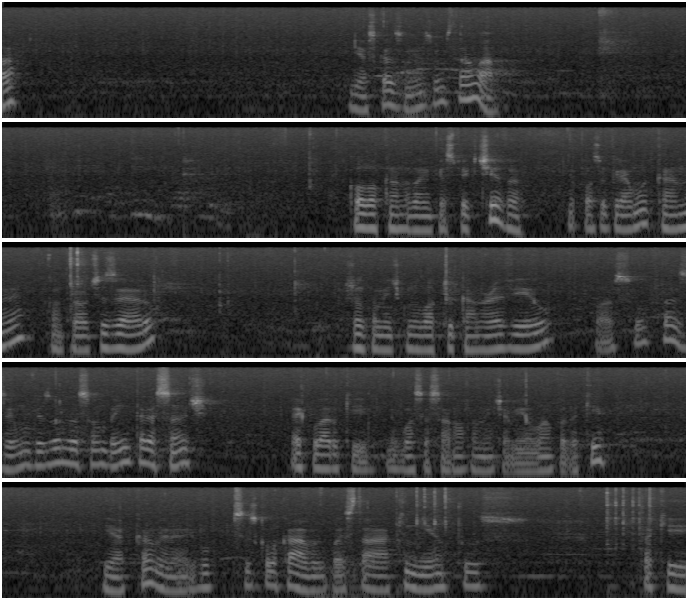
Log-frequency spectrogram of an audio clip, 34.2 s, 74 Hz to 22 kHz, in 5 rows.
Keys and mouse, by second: 1.4 Tab, 8.9-9.9 middle drag, 9.9 KP_5, 14.4 ctrl+alt+KP_0, 15.8 Home, 18.5 middle drag, 19.8 middle click, 24.5-26.4 drag, 27.0-27.5 right drag, 31.7 KP_0, 33.6 BackSpace, 33.8 BackSpace.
